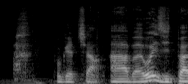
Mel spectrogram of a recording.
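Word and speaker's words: Pogačar: Et Pogacar, pas Pogacar. Pogacar.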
